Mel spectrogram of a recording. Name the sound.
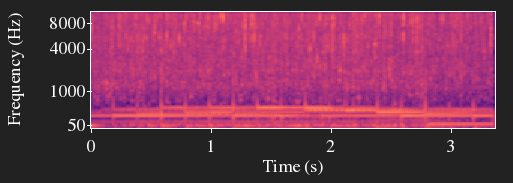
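trickling water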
